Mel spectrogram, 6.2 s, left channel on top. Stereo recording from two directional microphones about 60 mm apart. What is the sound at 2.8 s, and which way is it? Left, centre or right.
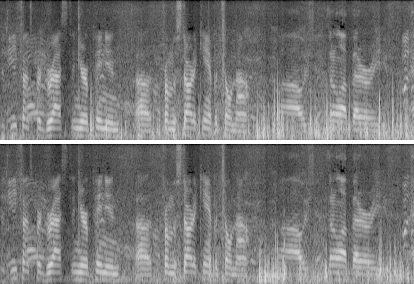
Speech, centre.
